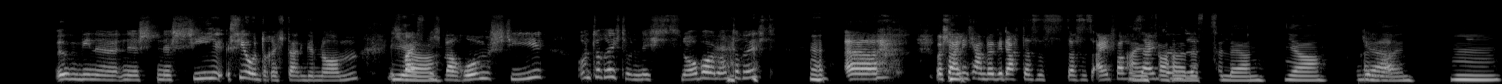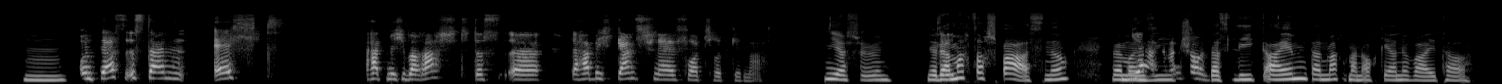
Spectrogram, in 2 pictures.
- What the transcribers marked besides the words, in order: laugh; chuckle
- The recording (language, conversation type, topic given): German, unstructured, Welche Sportarten machst du am liebsten und warum?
